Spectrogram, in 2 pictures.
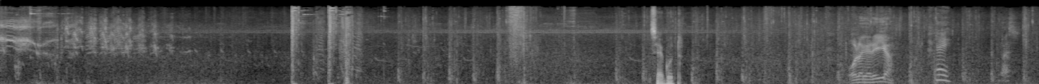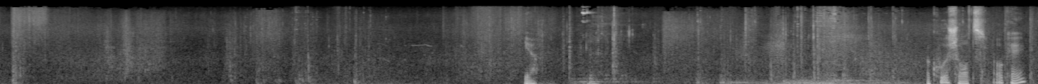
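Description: Footsteps crunch on a dry dirt path.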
